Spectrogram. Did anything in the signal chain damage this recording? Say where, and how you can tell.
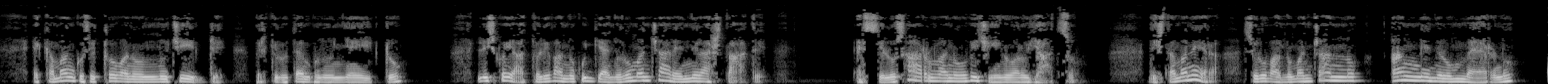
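Yes. Throughout the speech the sound is watery and swirly, the top end is dull, and s sounds chirp metallically while consonant attacks smear. That is heavy MP3 compression at the codec stage, likely a low bitrate around 32 kbps, where the encoder cuts the treble and lets weak frequency lines flicker between frames.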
